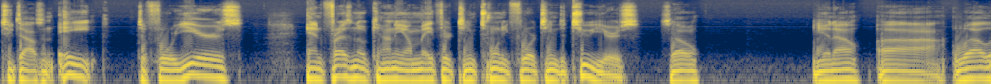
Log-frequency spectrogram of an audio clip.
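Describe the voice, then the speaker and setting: A man's voice: deep voice, darkish tone, dry recording. A man giving casual commentary, reading out records with many fillers and informal asides. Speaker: YouTube commentator on prison news.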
